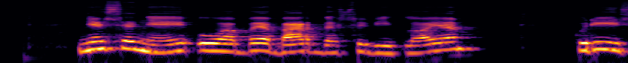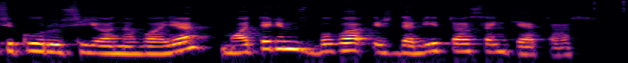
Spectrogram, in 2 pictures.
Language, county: Lithuanian, Utena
